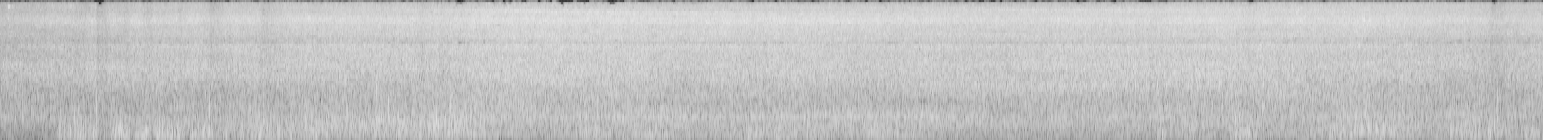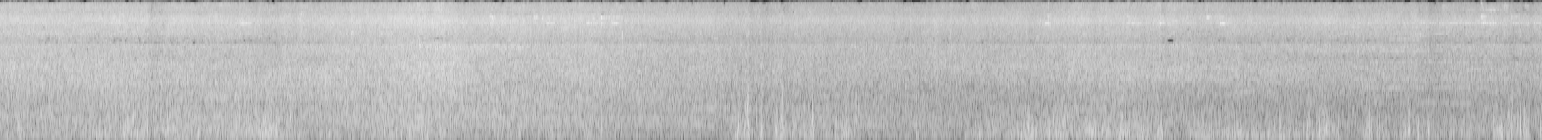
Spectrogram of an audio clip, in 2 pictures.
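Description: Wind buffeting the microphone of a motorcycle moving at speed, in uneven gusts over a steady rush of engine and road noise. The gusts ease briefly about two-thirds of the way through.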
